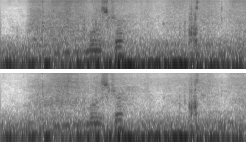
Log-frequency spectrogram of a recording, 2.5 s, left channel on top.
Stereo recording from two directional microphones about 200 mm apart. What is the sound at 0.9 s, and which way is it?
Speech, 15° left (ahead or behind).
